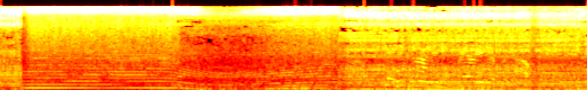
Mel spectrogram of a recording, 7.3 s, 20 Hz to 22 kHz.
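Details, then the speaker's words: Two-stroke engine running on fuel with too much oil: high buzz sags and claws back, idle and top speed down, about 200 rpm short of top speed. Rough running from excess oil in fuel. "Literally, I felt the oil hit the engine. It felt so different. It was just instant. It felt so bad. It's definitely running differently."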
